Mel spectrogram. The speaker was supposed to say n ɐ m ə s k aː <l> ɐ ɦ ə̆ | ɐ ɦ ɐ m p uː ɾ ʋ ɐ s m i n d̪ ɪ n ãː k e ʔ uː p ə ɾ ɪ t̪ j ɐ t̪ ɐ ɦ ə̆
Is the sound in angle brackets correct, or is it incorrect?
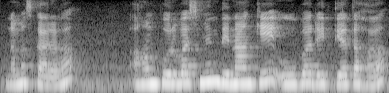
incorrect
